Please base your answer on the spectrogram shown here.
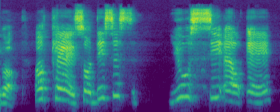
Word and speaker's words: UCLA: Okay, so this is UCLA. You pronounce that by the alphabet.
